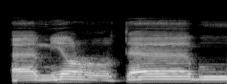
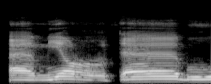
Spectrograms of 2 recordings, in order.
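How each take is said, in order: No difference in how they are said.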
